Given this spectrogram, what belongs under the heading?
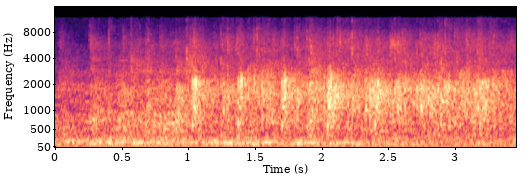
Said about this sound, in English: That was a weak applause. I think we do better than that.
